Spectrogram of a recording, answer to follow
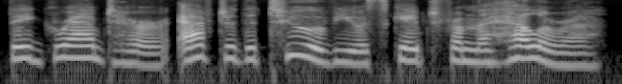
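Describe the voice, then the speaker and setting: A slightly high, natural-sounding woman's voice moves briskly as she plays a secretive, composed young woman in a game cutscene. She stays calm, serious and coolly matter-of-fact, with faint game music drifting through the roomy sound.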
